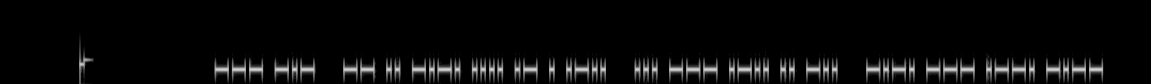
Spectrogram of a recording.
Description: Morse code, heard as a keyed tone, about 27 wpm, 700 Hz. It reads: OK MICHAEL SOLID COPY
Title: Practice QSO - Exchange 3 - More Info - 28wpm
